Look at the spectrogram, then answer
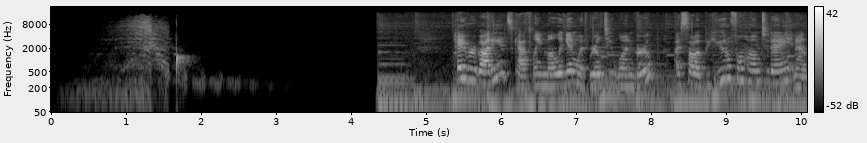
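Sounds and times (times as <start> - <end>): sharp pop: 1.5 - 2.1.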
